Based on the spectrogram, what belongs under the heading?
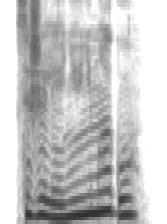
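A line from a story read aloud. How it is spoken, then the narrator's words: Feigned sigh, suppressed anger. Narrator (Russian): притворно вздохнула я, стараясь унять злость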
